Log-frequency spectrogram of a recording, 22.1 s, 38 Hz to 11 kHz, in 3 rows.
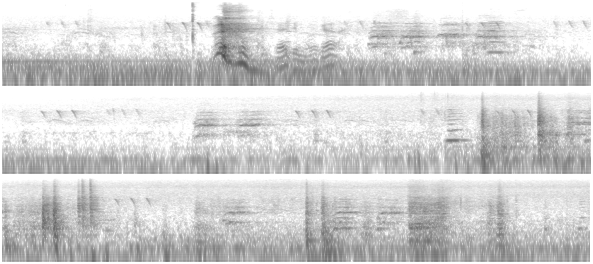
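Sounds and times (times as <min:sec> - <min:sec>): birds chirping: 0:00.4 - 0:13.0.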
